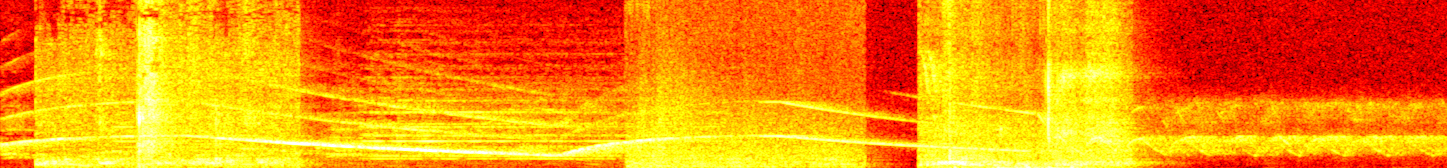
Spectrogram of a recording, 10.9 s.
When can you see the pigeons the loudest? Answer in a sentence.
The volume of the pigeons peaks at 7 seconds.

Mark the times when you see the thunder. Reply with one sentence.
You can hear the thunder from 4.7 to 6.5 s.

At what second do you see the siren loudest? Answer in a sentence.
The volume of the siren peaks at 3 seconds.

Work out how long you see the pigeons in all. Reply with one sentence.
You can hear the pigeons for 4 seconds altogether.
